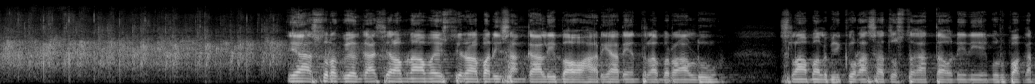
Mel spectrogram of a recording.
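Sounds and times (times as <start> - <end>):
crowd clapping: 0.0 - 4.2
speech: 2.9 - 10.3.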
